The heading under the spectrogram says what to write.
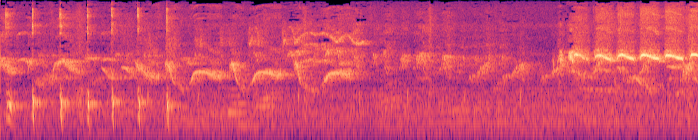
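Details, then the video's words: Chinese hwamei, white-winged and white-tailed, known for high singing and boldness, opens with a string of evenly spaced clicks, moves into varied slurred whistles, and closes with a quick repeated high whistled trill. "Họa Mi Cánh Trắng Đuôi Trắng - Hót Cao"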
